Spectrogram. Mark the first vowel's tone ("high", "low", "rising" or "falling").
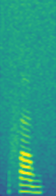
low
